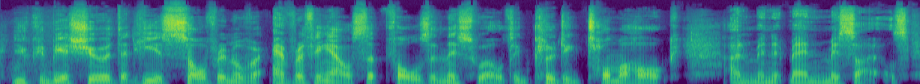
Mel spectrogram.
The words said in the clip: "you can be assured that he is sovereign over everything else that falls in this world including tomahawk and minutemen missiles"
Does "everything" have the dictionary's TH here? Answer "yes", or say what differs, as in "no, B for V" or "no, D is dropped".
yes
